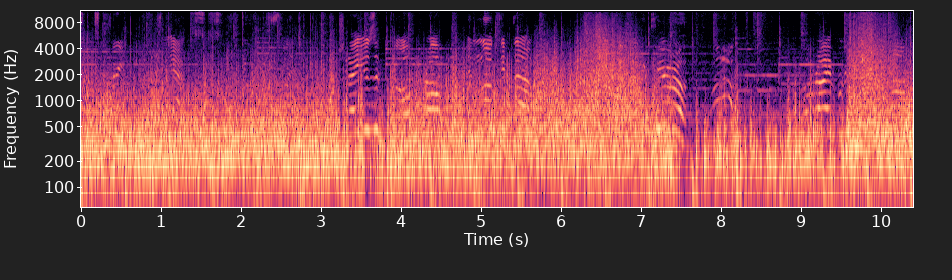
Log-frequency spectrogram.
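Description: Strong wind buffeting the microphone, loud and steady, with a brief drop about seven and a half seconds in. Several short, high, sliding calls cut through it now and then.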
